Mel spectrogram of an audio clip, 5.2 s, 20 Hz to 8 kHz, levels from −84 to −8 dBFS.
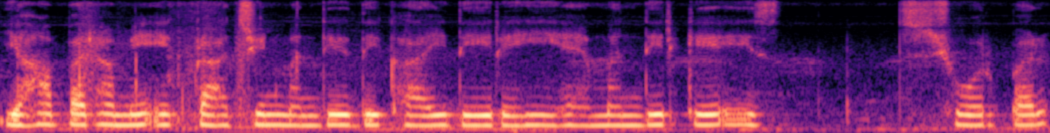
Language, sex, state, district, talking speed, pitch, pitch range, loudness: Hindi, female, Bihar, Saran, 195 wpm, 215 Hz, 205-220 Hz, -17 LUFS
